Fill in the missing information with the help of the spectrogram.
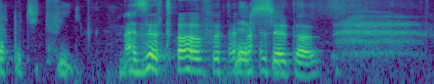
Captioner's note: laughing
